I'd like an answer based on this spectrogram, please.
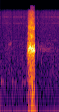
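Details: A gray fox with a black-tipped tail, about two feet long, in a neighbourhood at night gives one short, harsh, raspy bark, calling back after a person called to it.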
